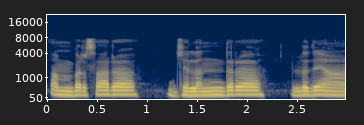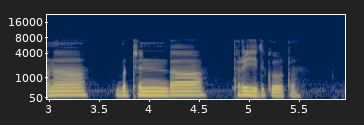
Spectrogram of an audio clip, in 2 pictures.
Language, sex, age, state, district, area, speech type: Punjabi, male, 30-45, Punjab, Barnala, urban, spontaneous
